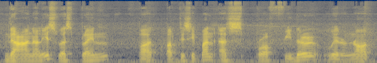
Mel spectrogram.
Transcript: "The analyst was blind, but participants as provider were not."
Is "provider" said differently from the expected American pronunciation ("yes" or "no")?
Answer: yes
